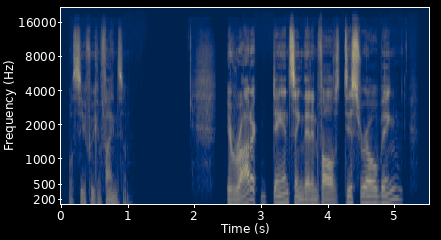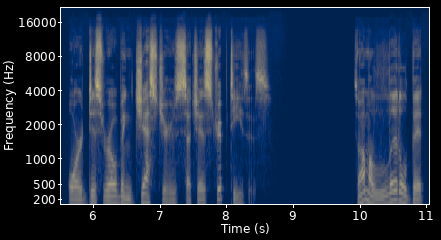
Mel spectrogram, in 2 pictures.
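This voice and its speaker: A man's voice: lowish voice, dry recording, clean studio sound. A man streaming live, reading a policy aloud and joking casually with his chat, often swearing. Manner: joking, offhand, swears freely.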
